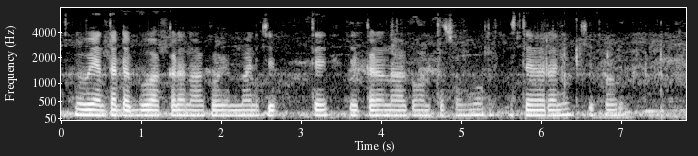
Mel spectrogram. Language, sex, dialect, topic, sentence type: Telugu, male, Utterandhra, banking, statement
